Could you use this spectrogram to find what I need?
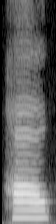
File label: "hao1", pinyin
